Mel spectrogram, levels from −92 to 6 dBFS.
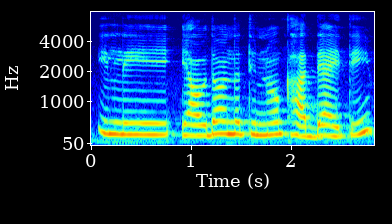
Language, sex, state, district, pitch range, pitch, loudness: Kannada, female, Karnataka, Belgaum, 240-270 Hz, 260 Hz, -23 LUFS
